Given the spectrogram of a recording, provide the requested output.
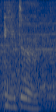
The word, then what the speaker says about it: Eau de: It's pronounced Eau de.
